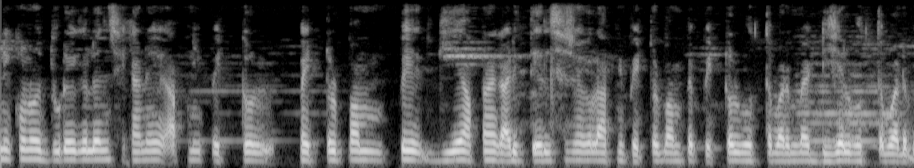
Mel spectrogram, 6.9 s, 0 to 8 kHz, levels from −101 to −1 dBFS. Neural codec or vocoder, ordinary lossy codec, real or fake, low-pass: none; none; real; 7.2 kHz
